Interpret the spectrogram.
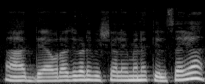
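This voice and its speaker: A woman voicing a sharp-tongued, stubborn old grandmother with a blunt, scolding manner in a dull lo-fi recording. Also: medium pitch, fairly even intonation, fast talker, natural voice. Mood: worried.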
